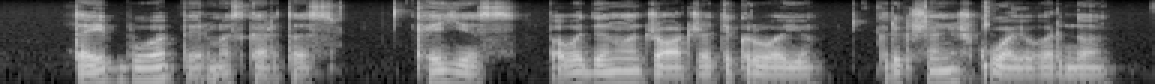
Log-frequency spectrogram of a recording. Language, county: Lithuanian, Vilnius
